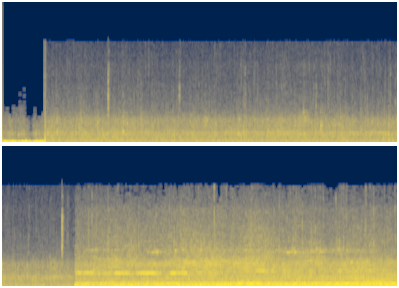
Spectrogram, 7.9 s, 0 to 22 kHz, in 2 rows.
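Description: A low rumble cuts off half a second in, giving way to steady rain falling. About four and a half seconds in, a louder sound of 442 class diesel locomotives running takes over, with steady whining tones.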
